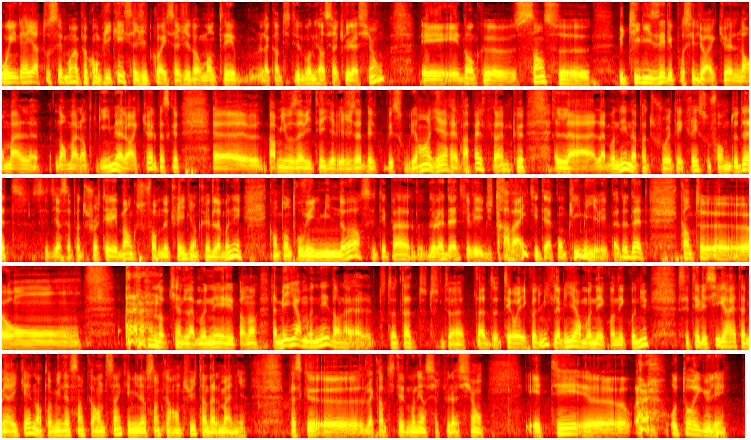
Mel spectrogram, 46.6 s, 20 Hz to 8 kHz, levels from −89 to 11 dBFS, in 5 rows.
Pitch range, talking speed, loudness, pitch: 90-120 Hz, 210 wpm, -15 LUFS, 100 Hz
